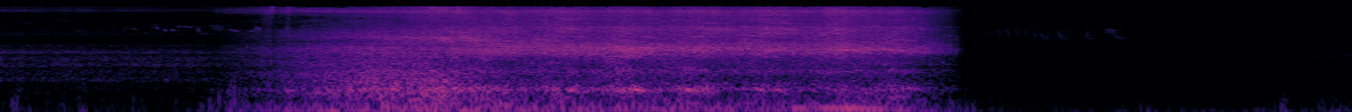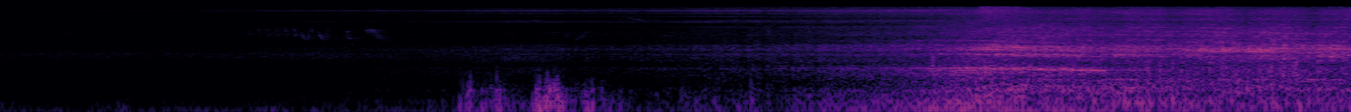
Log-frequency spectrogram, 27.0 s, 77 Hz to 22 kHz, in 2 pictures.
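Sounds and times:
faint birdsong: 0:00.0 - 0:12.0
train wheels rushing on rails: 0:02.2 - 0:09.6, 0:20.0 - 0:27.0.

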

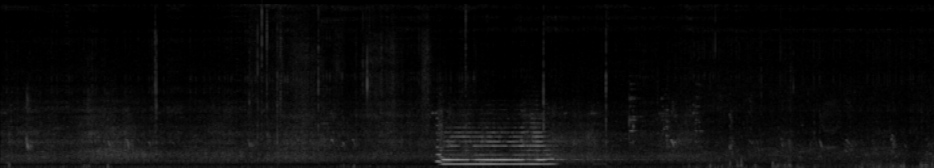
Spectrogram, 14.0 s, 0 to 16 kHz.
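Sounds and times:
locomotive horn blast: 0:06.5 - 0:09.4.

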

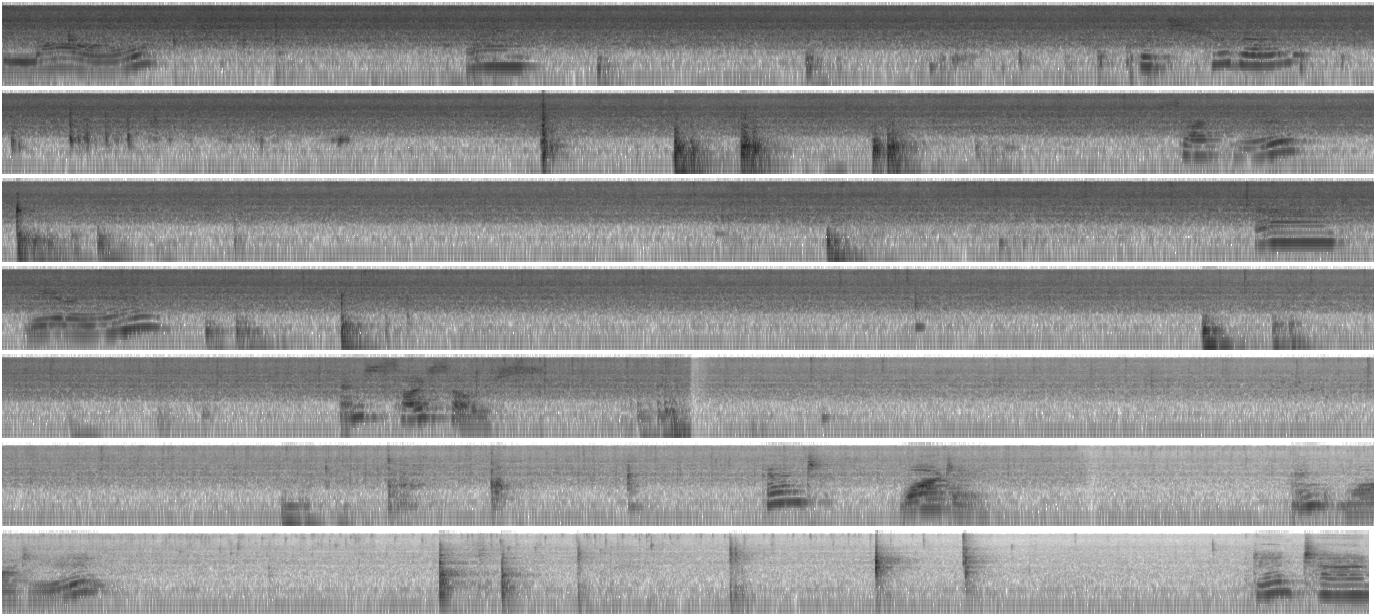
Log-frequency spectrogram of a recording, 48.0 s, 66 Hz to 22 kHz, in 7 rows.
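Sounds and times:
meat and onion sizzling in pan: 0:00.0 - 0:45.9
metal spoon clinking: 0:07.0 - 0:08.7.

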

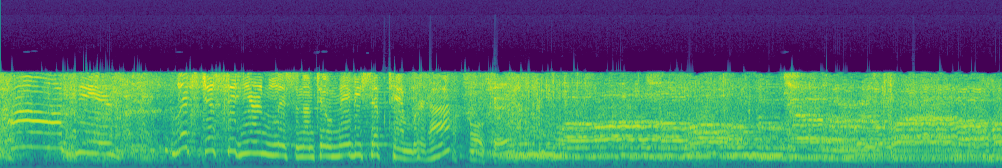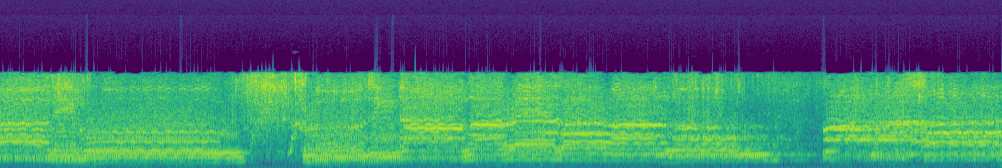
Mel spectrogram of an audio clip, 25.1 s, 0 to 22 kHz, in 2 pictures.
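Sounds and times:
group singing slow song: 0:06.1 - 0:15.6, 0:16.2 - 0:25.0.

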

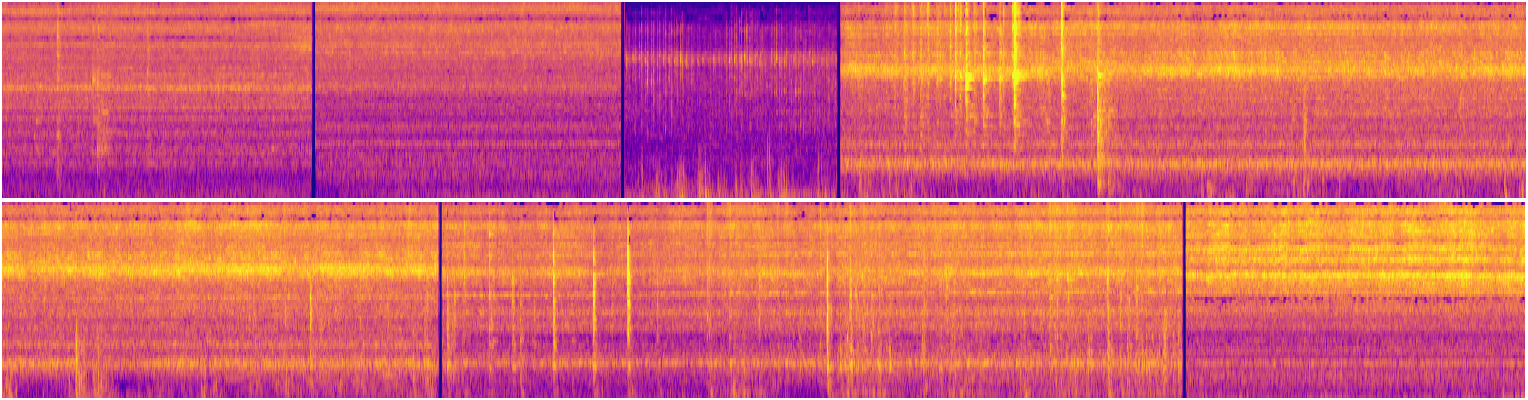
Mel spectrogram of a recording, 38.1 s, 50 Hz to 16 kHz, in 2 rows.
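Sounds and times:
steam hissing: 0:00.0 - 0:07.8, 0:10.5 - 0:38.0
sharp metallic clanks: 0:11.2 - 0:14.2.

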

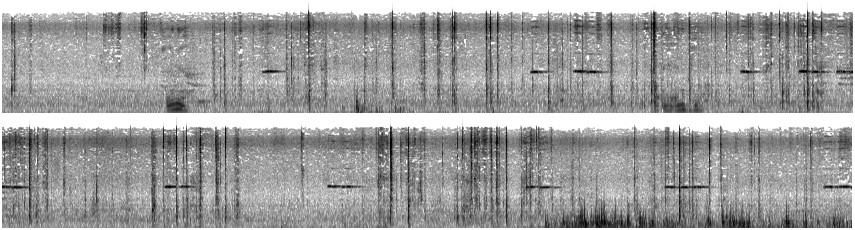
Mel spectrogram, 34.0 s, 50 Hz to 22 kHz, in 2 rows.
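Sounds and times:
plastic and metal parts clicking: 0:04.2 - 0:21.9, 0:24.5 - 0:28.7.

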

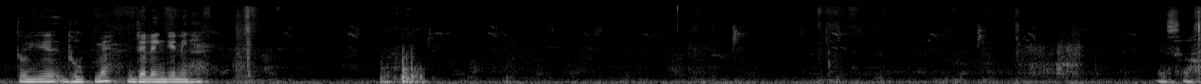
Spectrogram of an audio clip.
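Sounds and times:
hand crumbling soil: 0:06.0 - 0:12.0.

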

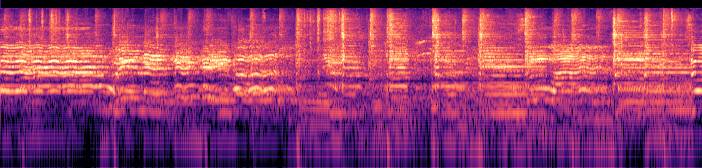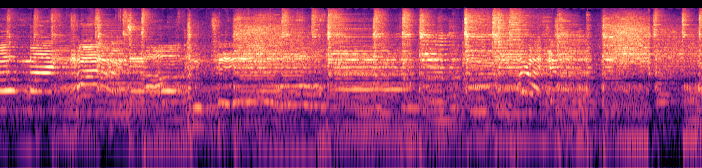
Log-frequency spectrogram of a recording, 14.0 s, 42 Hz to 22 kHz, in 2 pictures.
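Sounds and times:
live band playing: 0:00.0 - 0:14.0.

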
